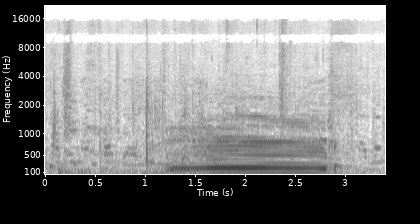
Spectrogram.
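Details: A sacrificial cow being loaded onto a truck in Indonesia gives a long, steady, low moo of about a second and a half, with faint chatter of people nearby.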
